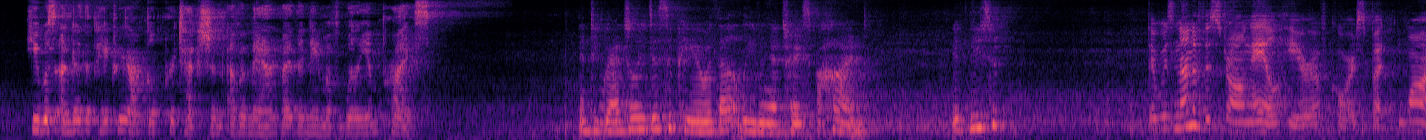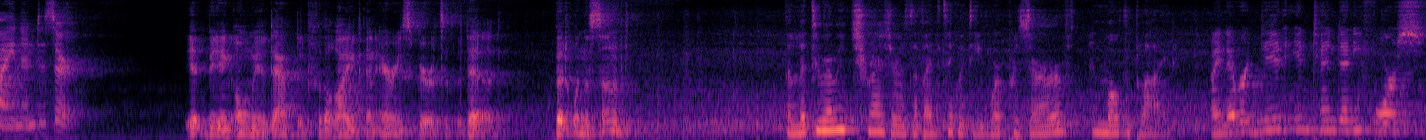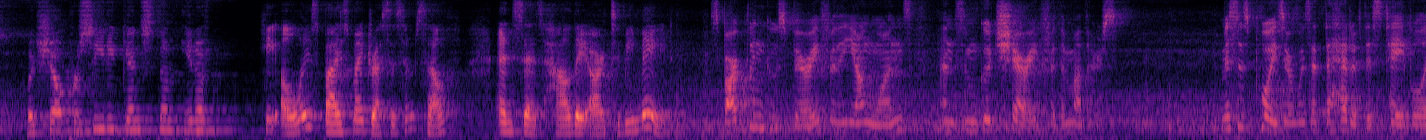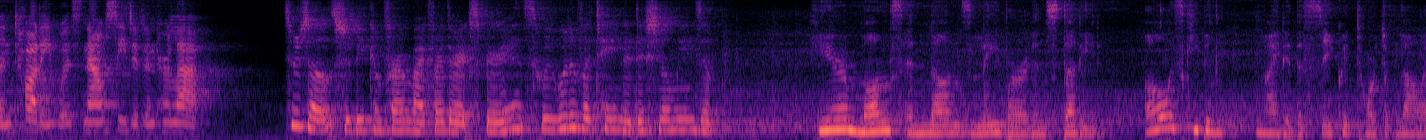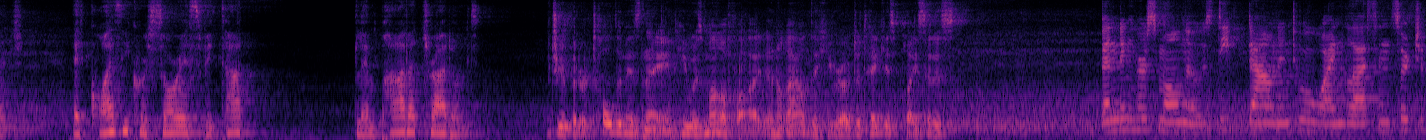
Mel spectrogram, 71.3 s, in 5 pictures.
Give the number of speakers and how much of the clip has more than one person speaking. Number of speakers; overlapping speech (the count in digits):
7, no overlap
